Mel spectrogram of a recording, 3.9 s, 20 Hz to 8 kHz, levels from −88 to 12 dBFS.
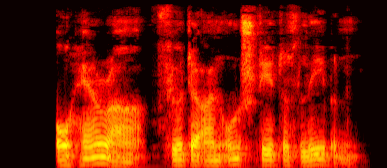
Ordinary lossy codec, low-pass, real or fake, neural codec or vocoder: AAC, 32 kbps; 7.2 kHz; real; none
